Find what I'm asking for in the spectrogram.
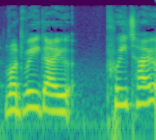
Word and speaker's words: Rodrigo Prieto: But just as a little mention, Rodrigo Prieto, am I saying his name right? – Yes, sure.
